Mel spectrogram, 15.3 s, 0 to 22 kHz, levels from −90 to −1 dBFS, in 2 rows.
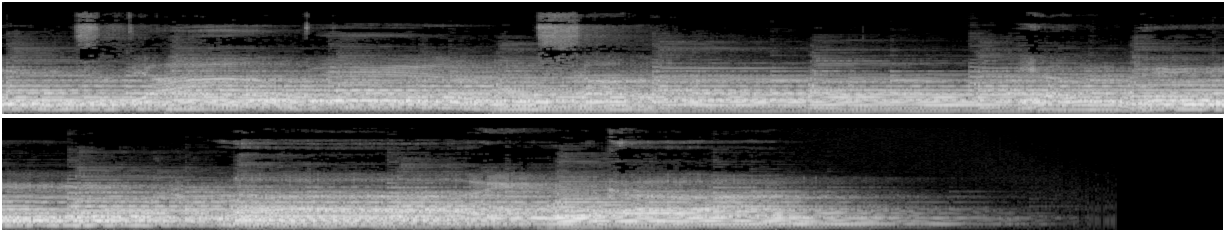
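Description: From 12.43 s to the end at 15.27 s, the fade shows truncation distortion: the fade stage discards low-order bits without dither, which fits a 10-bit word length, so the decaying waveform collapses into coarse steps. The tail turns gritty, worst from 13.46 s onward.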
